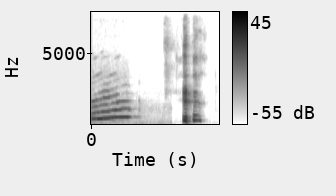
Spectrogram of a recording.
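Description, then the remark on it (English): A puppy whines in one drawn-out, high, slightly rising tone for about half a second, followed after a pause by two quick, sharp little yips. “Yeah, oh, he's a good little puppy.”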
